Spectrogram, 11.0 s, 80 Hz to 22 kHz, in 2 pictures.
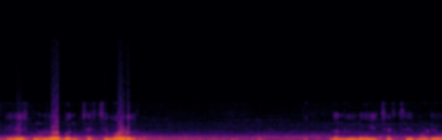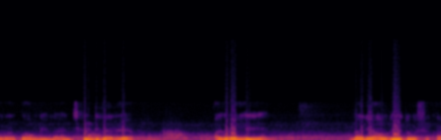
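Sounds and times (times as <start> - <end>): man speaking into microphones: 0.0 - 2.0, 4.1 - 7.5, 8.1 - 9.1, 9.8 - 11.0
faint background noise: 0.0 - 11.0.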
